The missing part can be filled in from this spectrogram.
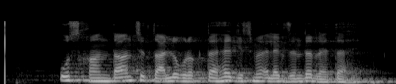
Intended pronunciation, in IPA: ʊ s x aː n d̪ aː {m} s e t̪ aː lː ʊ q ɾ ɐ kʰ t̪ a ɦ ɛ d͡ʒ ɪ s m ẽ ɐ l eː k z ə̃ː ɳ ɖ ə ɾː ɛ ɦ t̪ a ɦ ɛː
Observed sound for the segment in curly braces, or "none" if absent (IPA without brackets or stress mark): n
